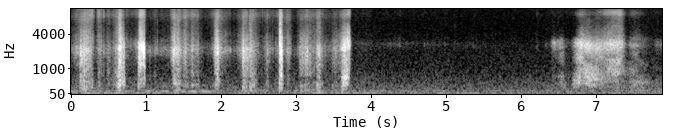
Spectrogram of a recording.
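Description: A cotton ball held in tweezers by a latex-gloved hand is rubbed and scraped around the outer ear and ear canal entrance of a life-size soft silicone ear on a binaural dummy-head microphone. A quick series of short, bright, scratchy rubs is followed by a near-silent pause. One longer, softer scraping stroke then closes the clip.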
